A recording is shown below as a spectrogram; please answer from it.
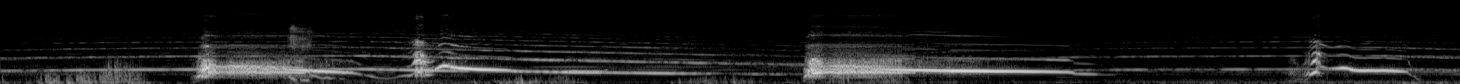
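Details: Pet dog howling at a monthly tornado siren test, first Tuesday at 10 am, siren close by down the street: several drawn-out wavering howls rising then sliding down, tangled with the loud steady siren tone.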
